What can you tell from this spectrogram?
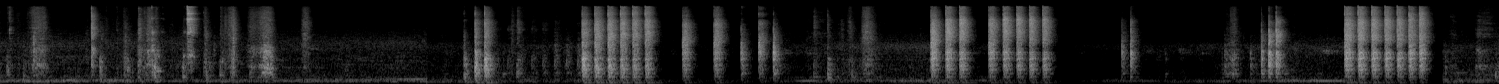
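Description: Small hammer tapping nails into beech divider strips: scattered single taps, then three quick runs of several blows each. Background music underneath.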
